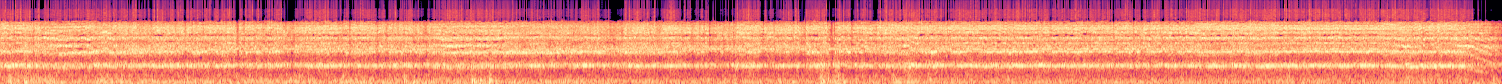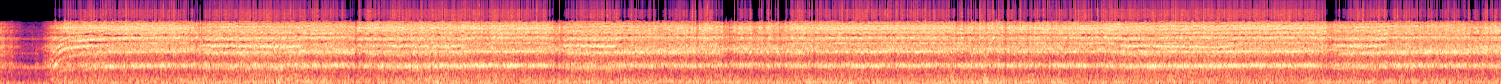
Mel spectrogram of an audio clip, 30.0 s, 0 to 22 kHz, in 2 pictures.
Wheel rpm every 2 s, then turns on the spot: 230, 240, 230, 230, 230, 230, 230, 130, 210, 220, 220, 230, 230, 220, 230.
none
